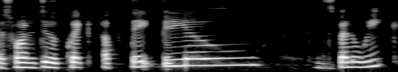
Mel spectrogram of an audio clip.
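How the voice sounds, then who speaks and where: Her intonation is lively, and the woman's voice carries a dark, mellow tone. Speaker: vlogger. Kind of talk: casual vlog update. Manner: casual, chatty.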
